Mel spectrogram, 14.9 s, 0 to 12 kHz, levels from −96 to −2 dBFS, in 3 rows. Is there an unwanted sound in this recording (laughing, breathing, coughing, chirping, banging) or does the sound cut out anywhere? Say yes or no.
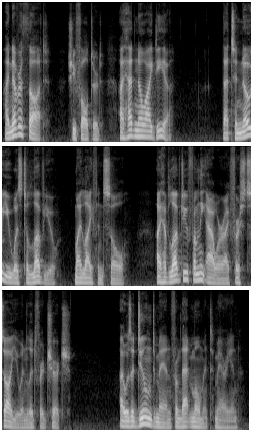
no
